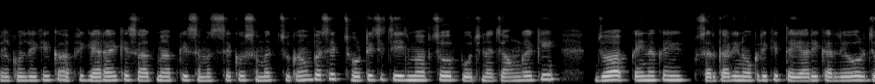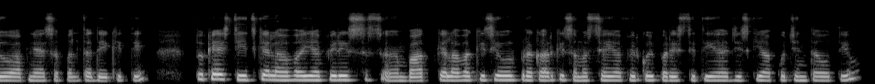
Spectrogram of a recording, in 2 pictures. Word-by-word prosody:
बिल्कुल 180 0 -2
देखिए, 185 +2 -1
काफ़ी 195 -1 -4
गहराई 185 0 +2
के 205 - -2
साथ 185 -3 -1
मैं 185 - +1
आपकी 180 +2 -2
समस्या 185 0 -5
को 200 - -1
समझ 185 -2 -2
चुका 195 0 -5
हूँ। 210 +1 0
बस 225 +1 0
एक 240 0 -1
छोटी-सी 205 +3 -1
चीज़ 200 -2 +3
मैं 195 0 +5
आपसे 195 +1 -3
और 190 - +5
पूछना 175 -1 -2
चाहूँगा 180 +2 -2
कि 230 +1 +1 0.4
जो 190 +2 +5
आप 205 0 +3
कहीं 190 0 +2
न 195 0 +3
कहीं 200 -1 +2 0.2
सरकारी 180 +2 +1
नौकरी 190 +1 0
की 205 0 -2
तैयारी 180 -2 +1
कर 175 - +1
रहे 175 - -1
हो 185 +1 +3
और 190 -1 +3
जो 180 - +4
आपने 175 +1 -2
असफ़लता 180 0 -5
देखी 165 +3 -2
थी 190 +8 -3 0.5
तो 240 - +1
क्या 240 0 +5
इस 235 0 +2
चीज़ 205 -1 +2
के 220 - +4
अलावा 200 -1 +3
या 200 0 +6
फ़िर 200 0 +5
इस 200 0 +3 0.2
स - - -9 0.3
बात 175 +1 0
के 195 - +1
अलावा 185 +1 +3
किसी 200 +1 0
और 200 0 +5
प्रकार 190 -1 0
की 205 +1 -3
समस्या 185 0 -1
या 185 0 +2
फ़िर 190 +1 -2
कोई 195 -1 +3
परिस्थिति 185 +1 -1
है 185 0 +1
जिसकी 185 +1 -4
आपको 185 +1 -2
चिंता 185 0 -4
होती 180 +2 -3
हो? 260 +8 -3
190 Hz, 235 wpm, -24 LUFS, 180-200 Hz, 0.5 s, या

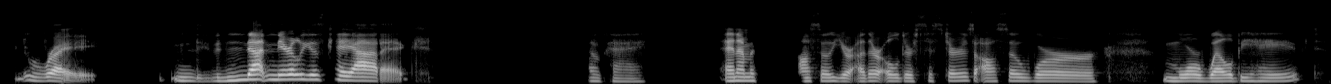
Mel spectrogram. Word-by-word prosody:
Y 250 - -11
right. 165 - 0 0.7
D 160 -4 -7
not 210 +7 +6
nearly 225 +1 +4
as 220 -2 +1
chaotic. 180 -6 +2 1.6
Okay, 140 -2 -13 0.7
and 165 +1 +3
I'm 175 0 +2
a 170 - -4 0.5
also, 155 +1 -4
your 150 -2 -3
other 155 +1 -1
older 155 -1 -3
sisters 170 +4 -7
also 150 +2 -4
were 145 -3 -3 0.6
more 155 0 0
well-behaved? 155 - -3
155 Hz, 90 wpm, -22 LUFS, 150-175 Hz, 1.6 s, not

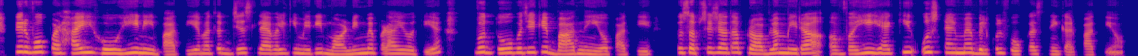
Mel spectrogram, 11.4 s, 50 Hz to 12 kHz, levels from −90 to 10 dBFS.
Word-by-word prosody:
फिर 320 -1 +6
वो 305 - +5
पढ़ाई 250 +3 +4
हो 235 -1 +5
ही 250 +5 +4
नहीं 245 -4 +3
पाती 200 +2 -3
है 225 - 0
मतलब 230 0 -3
जिस 255 0 -2
लेवल 230 0 +1
की 250 - -3
मेरी 235 +2 0
मॉर्निंग 195 +4 0
में 255 - +2
पढ़ाई 225 -2 -2
होती 205 +1 -5
है, 275 +6 -2 0.3
वो 295 - +3
2 260 -2 +2
बजे 285 +1 +1
के 305 +1 +1
बाद 200 +2 +1
नहीं 200 -3 -1
हो 185 - -2
पाती। 175 +1 -8 0.3
तो - - 0
सबसे 265 +1 0
ज़्यादा 275 0 +1
प्रॉब्लम 240 -2 +1
मेरा 245 0 +3
अ, 215 - -5
वही 245 +5 +2
है 240 -2 +1
कि 305 +6 -1
उस 305 +1 +1
टाइम 265 -1 +2
मैं 265 -1 +2
बिल्कुल 230 +3 -1
फ़ोकस 205 +2 -5
नहीं 185 -1 -6
कर 155 - -6
पाती 165 - -8
हूँ। 295 -1 -9
245 Hz, 230 wpm, -24 LUFS, 215-265 Hz, 0.3 s, फिर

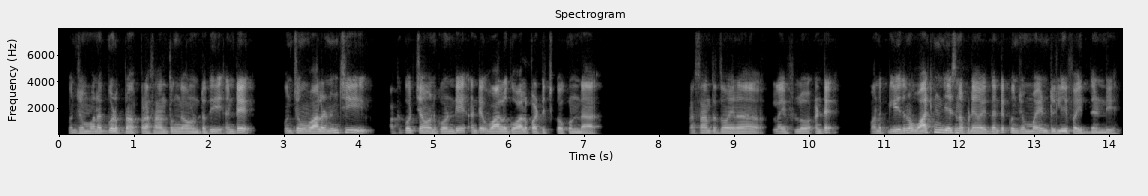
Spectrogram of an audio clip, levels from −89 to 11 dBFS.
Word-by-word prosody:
కొంచెం 135 -1 -3
మనకు 135 +2 0
గూడా 145 -2 +5
ప్ర 120 - +2 0.2
ప్రశాంతంగా 130 0 0
ఉంటది. 105 +4 -2 0.2
అంటే 130 +5 +4 0.6
కొంచెం 140 +1 -1
వాళ్ళ 130 +1 +5
నుంచి 155 +3 -1 0.5
పక్కకొచ్చామనుకోండి 135 -1 0
అంటే 135 +1 -1
వాళ్ళ 125 0 +5
గోల 130 +1 +3
పట్టిచ్చుకోకుండా... 120 -4 -2 1.4
ప్రశాంతతమైన 135 -2 -2 0.5
లైఫ్‌లో 125 0 -2 0.2
అంటే 125 - +1 0.6
మనకి 130 -2 -6
ఏదైనా 145 +3 +3
వాకింగ్ 165 +4 +4
జేసినప్పుడు 145 -3 +2
ఏమైద్దంటే 135 +3 +1
కొంచెం 135 -3 0
మైండ్ 145 +2 0
రిలీఫ్ 145 +1 +1
అయిద్దండి. 95 -3 -3
130 Hz, 115 wpm, -23 LUFS, 125-140 Hz, 1.4 s, గూడా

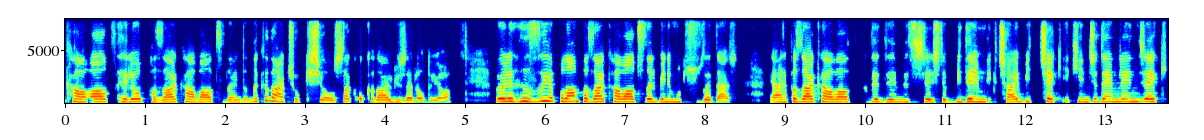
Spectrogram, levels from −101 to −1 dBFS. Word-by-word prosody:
kahvaltı, 250 -1 +2
hele 250 0 +2
o 255 - +3
pazar 230 -2 -1
kahvaltılarında 220 -4 -2
ne 255 +6 -4
kadar 305 -7 +1
çok 230 -3 -8
kişi 215 - -3
olsak 200 +6 -2
o - - 0
kadar 215 -3 -1
güzel 200 -2 -3
oluyor. 190 +3 -5 0.6
Böyle 275 +1 +6
hızlı 275 +2 +2
yapılan 285 -4 +3
pazar 260 -1 +3
kahvaltıları 245 -1 +3
beni 240 0 -1
mutsuz 225 -1 0
eder. 190 -3 -1 0.5
Yani, 215 +1 0
pazar 250 0 +4
kahvaltısı 235 -3 0
dediğimiz 230 0 -2
şey 240 - +2
işte, 225 0 -3
1 235 -2 -5
demlik 240 -2 +1
çay 235 +1 0
bitecek, 255 +1 0
2'nci 245 -1 -6
demlenecek. 250 0 +1
240 Hz, 150 wpm, -23 LUFS, 225-255 Hz, 0.6 s, Böyle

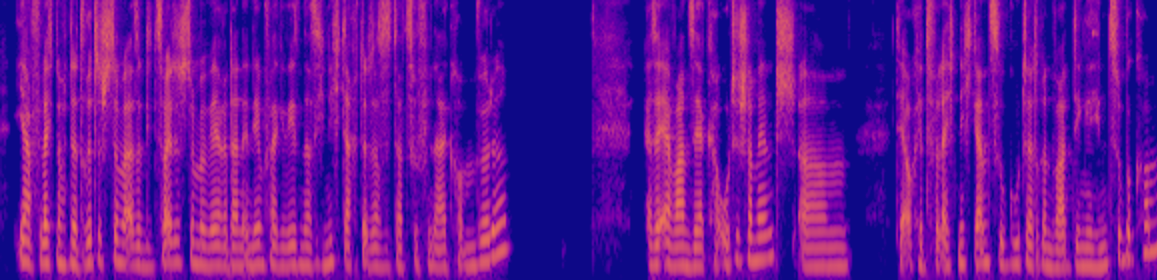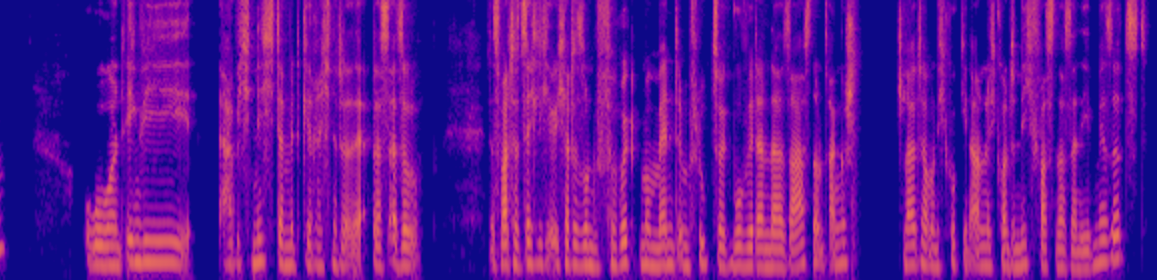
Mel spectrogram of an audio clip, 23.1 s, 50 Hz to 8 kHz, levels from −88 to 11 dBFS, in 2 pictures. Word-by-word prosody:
ja, 180 - +1
vielleicht 175 0 +1
noch 165 -2 -6
'ne 165 -2 -1
3. 180 +5 +2
Stimme. 180 -1 +5
Also, 160 - 0
die 145 -1 -10
2. 175 +4 +4
Stimme 165 -2 0
wäre 155 0 -2
dann 155 -1 -3
in 150 - -8
dem 165 0 -4
Fall 160 -1 -3
gewesen, 160 +1 -7
dass 155 +1 0
ich 160 - -3
nicht 180 +2 -2
dachte, 155 - -3
dass 150 -1 -3
es 145 - +2
da 150 0 -4
zu - - +3
final 145 -1 -4
kommen 150 +3 -11
würde. 235 +10 -4 1.4
Also, - - +2
er - - +3
war 155 - +3
'n 155 - -5
sehr 150 0 +2
chaotischer 200 +4 +1
Mensch, 200 +4 +1
ähm, 150 +1 -6 0.5
der - - -3
auch - - -10
jetzt - - 0
vielleicht 155 - -2
nicht 170 0 -2
ganz 180 - +5
so 170 - +3
gut 170 +1 -4
da 165 - -1
drin 155 -3 -8
war, 140 +1 0
Dinge 150 +1 -6
hinzubekommen 220 - -1 0.8
und 160 -1 -4
irgendwie 180 -1 -4 0.3
habe 170 +1 -4
ich 175 - +2
nicht 185 +1 +4
damit 160 -2 -4
gerechnet, 160 0 -3
dass 145 - -4
er - - -2
dass 155 -1 +9
also, 155 0 +2 0.7
das - - +6
war - - +5
tatsächlich 170 0 +6
ich 165 - 0
hatte 165 0 0
so 160 - 0
'n 155 -2 -7
verrückten 170 +3 0
Moment 160 0 -3
im 155 - -8
Flugzeug, 155 -2 +1
wo 155 0 -6
wir 150 - -2
dann 145 -1 -1
da 145 0 0
saßen, 145 +6 0
uns - - -8
angeschnallt 165 -1 -3
haben 160 -2 -4
und 150 - -8
ich 145 - -4
gucke 165 -1 -11
ihn - - -9
an - - -1
und - - -7
ich 150 - -4
konnte 145 0 -3
nicht 160 +1 -1
fassen, 150 -1 +6
dass 140 -1 -1
er 135 - -5
neben 135 +4 -9
mir 185 +1 -5
sitzt. 205 +2 +3
160 Hz, 240 wpm, -25 LUFS, 150-175 Hz, 1.4 s, dass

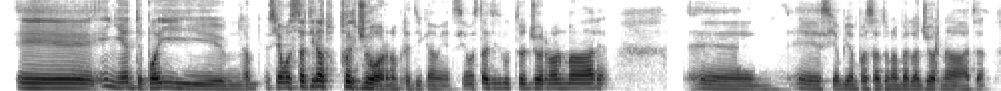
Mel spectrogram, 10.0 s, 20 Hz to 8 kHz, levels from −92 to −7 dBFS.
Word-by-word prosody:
E 145 -3 +3
e 205 - -5
niente 160 -4 -2
poi 140 -4 +1 0.3
abb 125 +2 -8
siamo 160 +2 +2
stati 180 +4 +2
là 190 -1 +9
tutto 185 0 0
il 175 - +7
giorno 155 -7 +4
praticame 115 -2 -8
siamo 130 +5 -9
stati 140 +2 +1
tutto 145 0 -4
il 140 - -5
giorno 140 0 +2
al 145 - 0
mare, 140 0 +2 0.9
ehm, 115 -5 -5 0.2
e 125 -4 -5
sì, 120 - -6
abbiam 125 -1 -3
passato 120 -1 -3
una 115 0 -4
bella 120 -1 -1
giornata. 110 -2 -4
135 Hz, 160 wpm, -23 LUFS, 120-145 Hz, 0.9 s, là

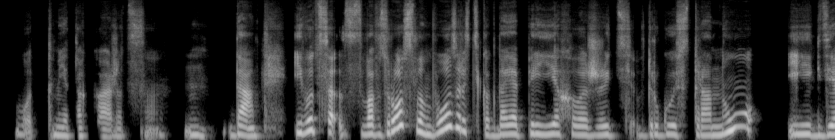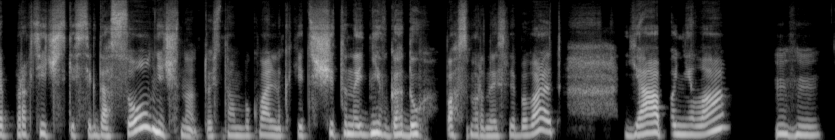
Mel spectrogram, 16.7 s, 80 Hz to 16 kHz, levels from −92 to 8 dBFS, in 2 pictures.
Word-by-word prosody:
Вот - - -10 0.2
мне 170 -2 -4
так 160 0 -9
кажется. 150 +3 -9 0.2
М, 180 -4 -6 0.2
да, 170 -2 +2 0.4
и 220 - +1
вот 270 +2 +2
са 225 -4 +3
с 180 +1 -5
во 195 +1 +4
взрослом 240 - +3
возрасте, 290 - +2
когда 180 +1 -3
я 195 0 +3
переехала 190 -1 -2
жить 175 0 -3
в 170 - -15
другую 190 +1 -4
страну, 190 - -1 0.3
и 195 0 0
где 175 +2 -1
практически 185 +1 0
всегда 170 -1 -2
солнечно, 210 - +4
то 155 - -10
есть 160 0 -9
там 170 -2 -6
буквально 170 0 -3
какие-то 160 +1 -8
считанные 205 -3 +5
дни 215 +4 +5
в 175 - -6
году 195 +1 +2 0.2
пасмурно, 175 -2 -3
если 165 +3 -6
бывает, 220 +9 -1 0.7
я 195 +6 +5
поняла, 195 - 0 0.5
мгм, 180 -2 -3
185 Hz, 145 wpm, -22 LUFS, 170-205 Hz, 0.7 s, считанные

